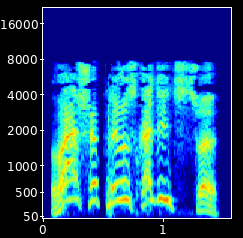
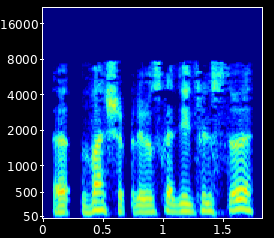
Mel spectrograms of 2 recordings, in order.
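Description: First: Very high, wailing appeal; distraught old woman. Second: Soft, sweet little smile in the voice; coy, softened wheedling; coquettish. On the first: Old woman rushes to the official, distraught. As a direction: cry out for help to a superior. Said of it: "бросилась Кистунову Щукина". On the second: Old woman sweetly approaches the official, coquettish. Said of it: "даже кокетливую улыбочку, спросила". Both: A narrator's reading.

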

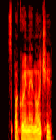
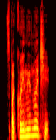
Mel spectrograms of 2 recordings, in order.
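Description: First: Said in the usual way. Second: Put-on high, gentle girlish goodnight; sweet sister saying goodnight; girl's goodnight. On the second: A narrator's reading. Olga says goodnight.

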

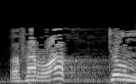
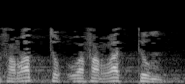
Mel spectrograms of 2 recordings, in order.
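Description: First: Slow "وفرطتم", heavy ط held without bounce into ت; heavy ط kept. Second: Soft "وفرطتم" with the ط losing its proper held heaviness; mistaken ط reading. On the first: Teacher models correct recitation, ط heavy but merged into ت. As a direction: keep وفرطتم full-mouthed on ط, release only ت. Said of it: "مفخم أو مستعلي". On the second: Teacher shows students the mistake, ط not kept properly heavy. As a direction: say وفرطتم softly, the wrong way on ط. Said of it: "ما تقول". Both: Shown as a demonstration.

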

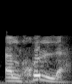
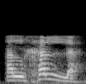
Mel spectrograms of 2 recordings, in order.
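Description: First: الخلة said with a short u, "khulla"; damma on the kha. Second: الخلة said with a short a, "khalla"; fatha on the kha. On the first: Lecturer asks what the term means, الخلة with damma. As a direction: say الخلة as "al-KHUL-la", u after the kha. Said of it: "وليس بضمها". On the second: Lecturer quotes opponents' reading, الخلة with fatha. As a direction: say الخلة as "al-KHAL-la", a after the kha, not u. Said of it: "بفتح الخاء". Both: Shown as a demonstration.

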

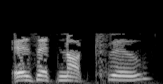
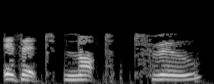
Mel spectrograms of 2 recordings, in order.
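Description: First: "Is it not true?" asked slowly with a rising end; the Duke demanding Granny admit it, pressing; pressing question. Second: "is it not true?" louder and higher, hammering each word; insistent repeat. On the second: The Duke repeating his demand to Granny, louder and insistent. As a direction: demand the answer a second time, louder. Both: Acted. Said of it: "I said".

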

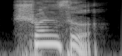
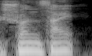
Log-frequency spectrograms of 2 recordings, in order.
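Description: First: Said in the usual way. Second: 栓塞 as shuānsāi; Beijing reading. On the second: Shown as a demonstration. Narrator contrasting word lists, Beijing reading. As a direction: say 塞 in 栓塞 as sāi, not sè. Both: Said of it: "北京话念栓塞".

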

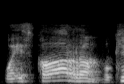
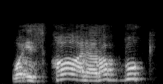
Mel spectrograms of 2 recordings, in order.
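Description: First: قال ربك with the lam merged into a doubled r; assimilated lam. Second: Said in the usual way. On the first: Shown as a demonstration. Teacher demonstrates al-Susi's merging, assimilated "qar-rabbuk". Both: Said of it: "نجد أن السوسي يدغمها".

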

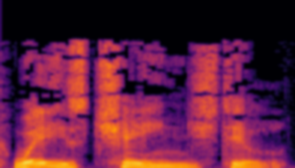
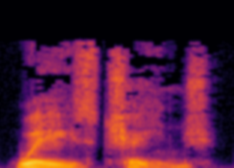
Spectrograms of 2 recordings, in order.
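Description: First: Very slow, drawn-out pronouncement; Paul's pronouncement. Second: Lower, measured echo; Stilgar conceding. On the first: Paul pressing the silent Stilgar, slow pronouncement. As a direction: stretch each word out weightily. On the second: Stilgar echoing Paul as he gives way, conceding. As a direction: concede it in a low register. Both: A narrator's reading.

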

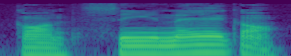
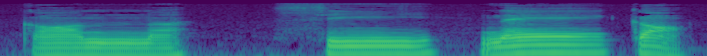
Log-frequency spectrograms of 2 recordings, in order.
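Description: First: Said in the usual way. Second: "Gon, si, ne, gon" slowly, each syllable held; slow teaching take of "Gon, si, ne, gon"; slow pronunciation. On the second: Shown as a demonstration. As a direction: draw out Gon, si, ne, gon evenly. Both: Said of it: "Like this".

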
